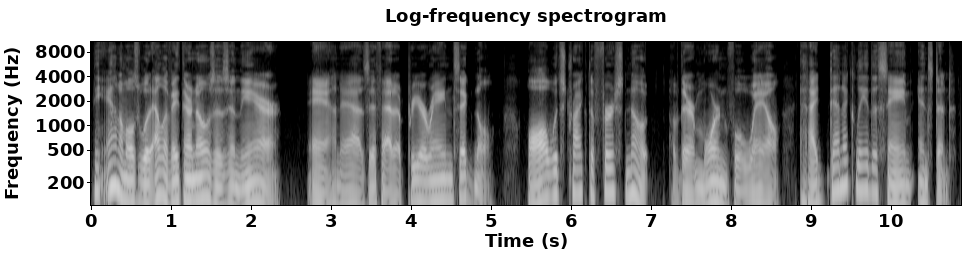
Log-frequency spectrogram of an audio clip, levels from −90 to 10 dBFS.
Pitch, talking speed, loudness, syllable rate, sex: 100 Hz, 170 wpm, -20 LUFS, 4.9 syllables/s, male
